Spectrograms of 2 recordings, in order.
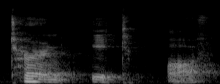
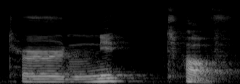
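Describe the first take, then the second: First: Each word is said separately, without linking. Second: Final consonants chain onto the following vowels.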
